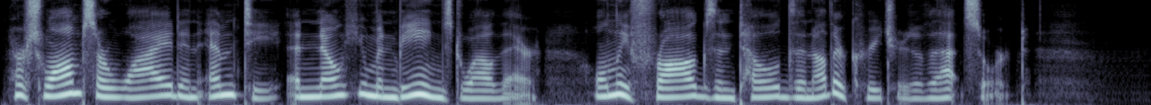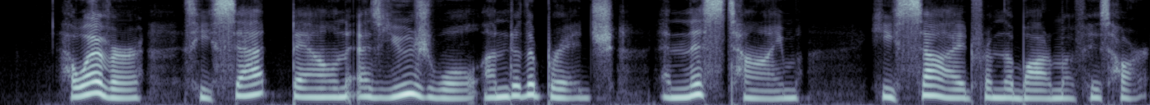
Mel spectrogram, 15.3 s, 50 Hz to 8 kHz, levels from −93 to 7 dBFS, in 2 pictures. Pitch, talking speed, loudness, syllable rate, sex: 210 Hz, 165 wpm, -18 LUFS, 4.5 syllables/s, female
